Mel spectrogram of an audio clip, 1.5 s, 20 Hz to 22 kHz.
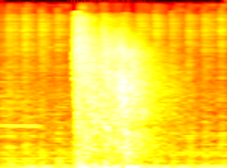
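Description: Gunfire in Wasteland 2 Director's Cut comes as one short, loud, harsh burst of shots lasting about half a second, then dies into a low background rumble.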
